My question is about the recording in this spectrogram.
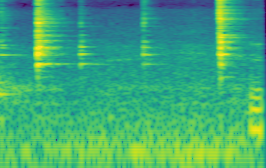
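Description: Metal rod clinking against the square steel bar stock as it is fitted into the drilled hole: two sharp metallic clinks with a brief ring, about a second and a half apart, with a few faint ticks between.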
